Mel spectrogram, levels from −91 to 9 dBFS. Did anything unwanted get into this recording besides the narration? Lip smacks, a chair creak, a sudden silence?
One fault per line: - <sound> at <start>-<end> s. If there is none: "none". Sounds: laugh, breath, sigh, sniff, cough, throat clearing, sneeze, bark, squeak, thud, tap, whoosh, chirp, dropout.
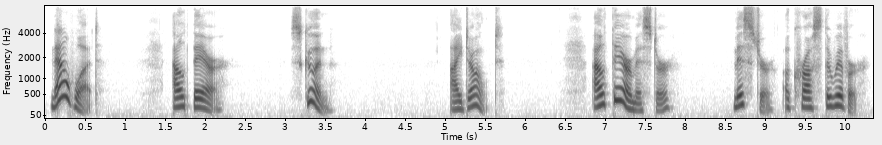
none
